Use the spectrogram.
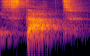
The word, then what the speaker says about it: stopped: Or for the next one, it would be stopped.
